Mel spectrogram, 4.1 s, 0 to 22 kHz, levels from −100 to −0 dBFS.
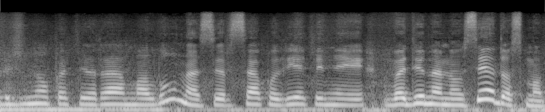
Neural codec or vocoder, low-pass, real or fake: autoencoder, 48 kHz, 32 numbers a frame, DAC-VAE, trained on Japanese speech; 14.4 kHz; fake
